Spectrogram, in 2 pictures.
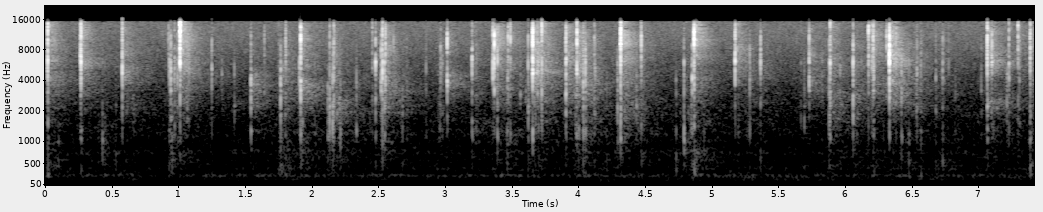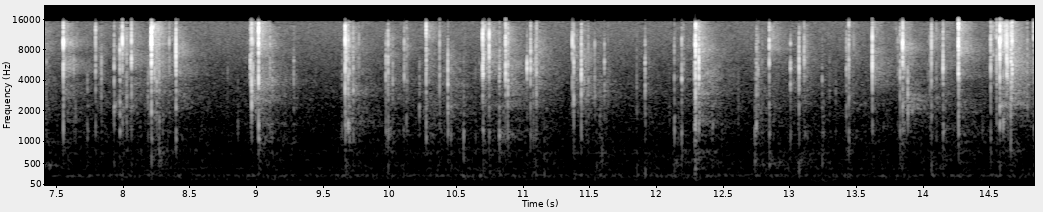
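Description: Fingers crinkle the clear plastic packaging wrapped around miniature shampoo bottles. The result is a quiet, steady stream of sharp, bright crackles and rustles, with dense clusters of crisp pops that stop almost instantly and carry almost no low end.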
